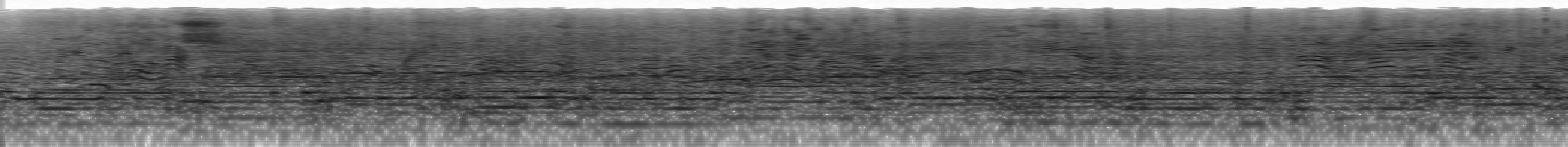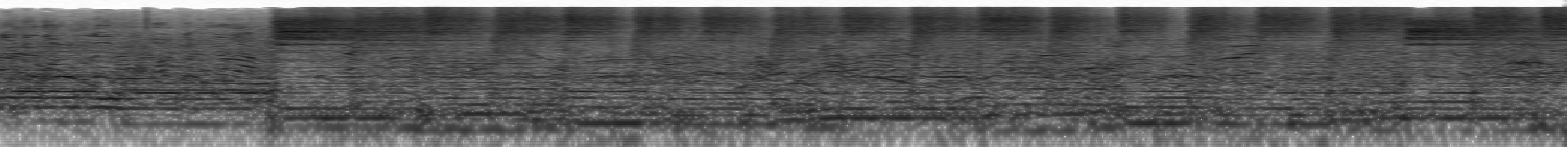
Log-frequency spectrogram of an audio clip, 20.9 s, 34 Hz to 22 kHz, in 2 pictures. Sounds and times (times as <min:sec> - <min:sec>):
Music: 0:00.0 - 0:20.9
Speech: 0:00.0 - 0:20.9.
